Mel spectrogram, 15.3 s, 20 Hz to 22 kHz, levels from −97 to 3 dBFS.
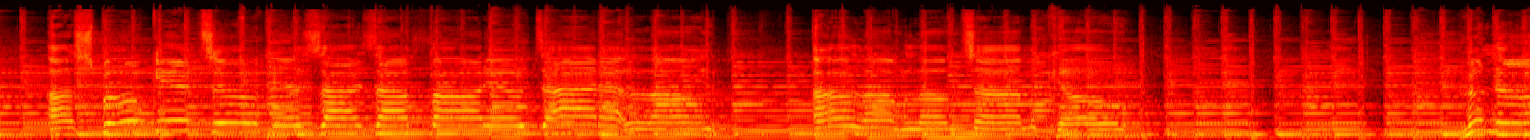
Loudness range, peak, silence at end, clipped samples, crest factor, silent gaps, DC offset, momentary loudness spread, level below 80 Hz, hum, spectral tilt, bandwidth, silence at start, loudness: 5 LU; -14 dBFS; 0 s; under 0.1%; 20 dB; none; under 0.1%; 8 LU; -82 dBFS; none; -4 dB/octave; 19 kHz; 0 s; -34 LUFS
